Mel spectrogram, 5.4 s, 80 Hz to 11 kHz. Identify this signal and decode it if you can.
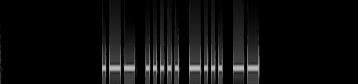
Morse code, heard as a keyed tone, about 22 wpm, 700 Hz. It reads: W5BM
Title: Easy Call Signs Repeated 3x - 22wpm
